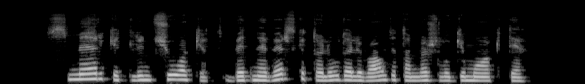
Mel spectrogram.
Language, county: Lithuanian, Šiauliai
